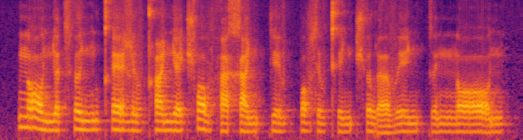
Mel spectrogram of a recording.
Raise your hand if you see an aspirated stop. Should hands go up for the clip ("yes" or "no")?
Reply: yes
